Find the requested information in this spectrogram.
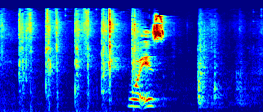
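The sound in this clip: Tarot cards shuffled and drawn, with a short, loud papery riffle near the middle amid soft voice sounds and light handling noises.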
